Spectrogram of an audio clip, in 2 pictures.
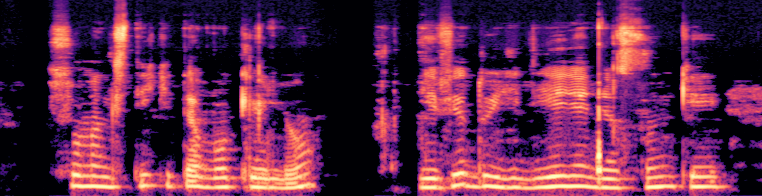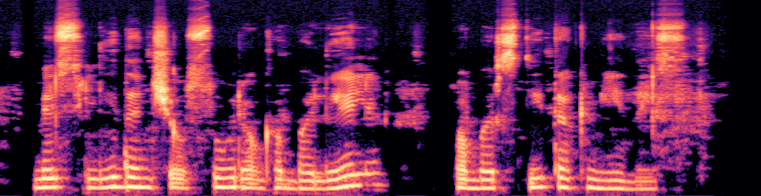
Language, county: Lithuanian, Kaunas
